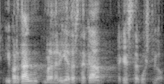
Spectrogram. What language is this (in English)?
Catalan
